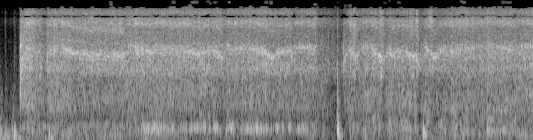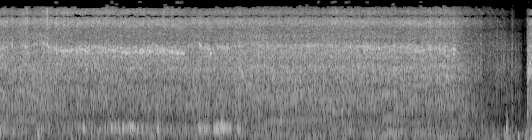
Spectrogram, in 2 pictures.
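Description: Angle grinder with a wire brush wheel scrubbing old glue, padding and rust off the bare steel floor pan, a steady high whine with scraping that dips briefly about a third of the way in.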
